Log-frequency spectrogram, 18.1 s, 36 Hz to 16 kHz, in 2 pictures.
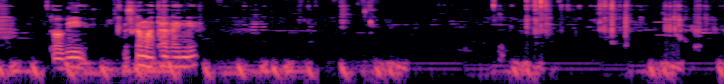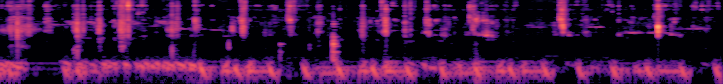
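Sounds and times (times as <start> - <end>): close-up chewing: 6.2 - 18.0
wet mouth clicks: 17.2 - 18.0.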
